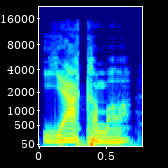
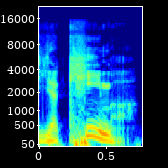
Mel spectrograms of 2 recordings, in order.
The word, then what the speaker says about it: Yakima: it was ridiculous that I mispronounced Yakima as Yakima they're so mad Yakima is literally the phonetic pronunciation of the word y-a-k-i-m-a when would you ever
